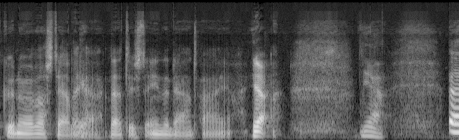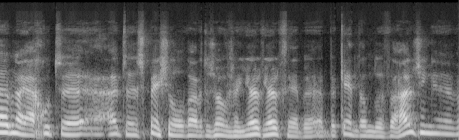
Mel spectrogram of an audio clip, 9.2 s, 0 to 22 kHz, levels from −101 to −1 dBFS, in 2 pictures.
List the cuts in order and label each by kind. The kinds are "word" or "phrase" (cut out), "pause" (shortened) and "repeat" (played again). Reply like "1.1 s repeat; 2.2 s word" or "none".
7.2 s repeat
